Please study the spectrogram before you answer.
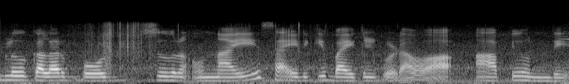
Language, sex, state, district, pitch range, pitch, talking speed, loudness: Telugu, female, Andhra Pradesh, Sri Satya Sai, 170-190 Hz, 175 Hz, 115 wpm, -17 LUFS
